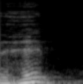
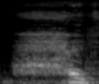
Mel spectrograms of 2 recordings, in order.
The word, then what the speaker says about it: He: Le H qui se prononce He, c'est une réalité même dans la langue anglaise et ça correspond exactement au He hébreu.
